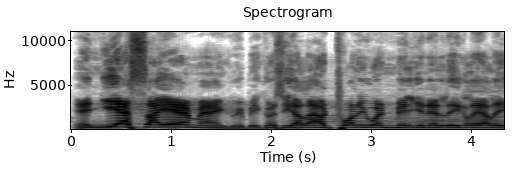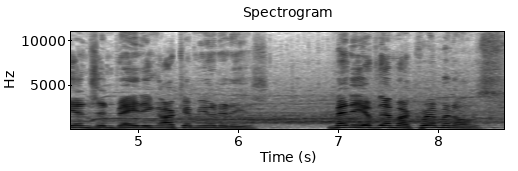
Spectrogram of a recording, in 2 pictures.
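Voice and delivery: rally crowd hears him roar he's angry; angry shout. Real, not acted. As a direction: shout it out, declaring his anger. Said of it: "I'm angry".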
